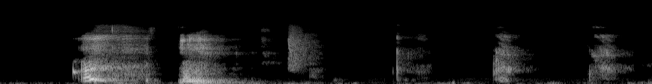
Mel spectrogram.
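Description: A man breathing out hard with each push-up: two loud breaths about one and two seconds in, then shorter, fainter puffs about once a second.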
